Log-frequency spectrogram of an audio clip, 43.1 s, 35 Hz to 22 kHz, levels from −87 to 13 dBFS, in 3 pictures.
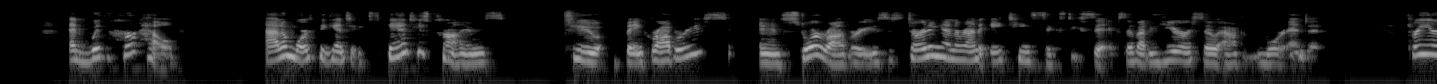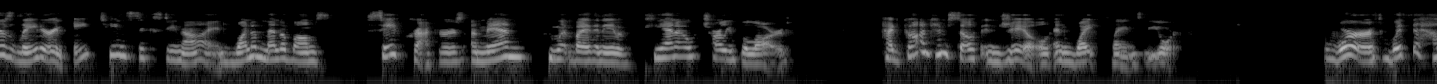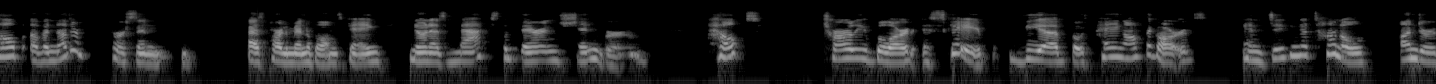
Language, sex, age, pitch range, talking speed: English, female, 30-49, 190-285 Hz, 130 wpm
